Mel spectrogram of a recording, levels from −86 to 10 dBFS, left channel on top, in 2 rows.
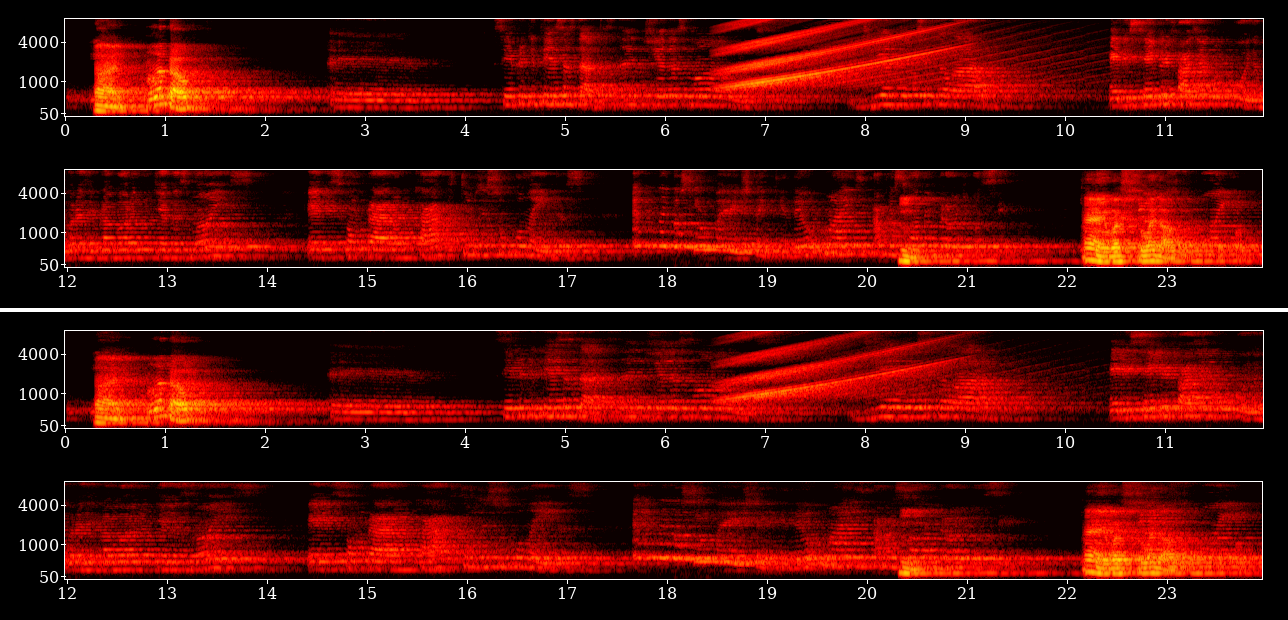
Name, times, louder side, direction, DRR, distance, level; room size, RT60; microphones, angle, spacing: voice 1, 0.3-1.3 20.3-20.5 22.1-23.1, left 3 dB, 85° left, 6 dB, 0.6 m, -26 dB
voice 2, 2.6-3.6 4.3-7.0 7.8-9.3 10.4-13.8 14.4-17.1 17.6-21.4 22.7-23.8, left 1 dB, 65° left, -5 dB, 3.6 m, -42 dB
sound 1, 6.4-9.2, left 5 dB, 30° left, 0.5 m, -37 dB
19.5 x 6.6 x 6.4 m, 2.9 s
head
